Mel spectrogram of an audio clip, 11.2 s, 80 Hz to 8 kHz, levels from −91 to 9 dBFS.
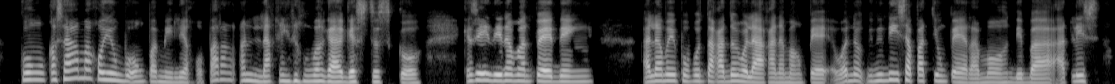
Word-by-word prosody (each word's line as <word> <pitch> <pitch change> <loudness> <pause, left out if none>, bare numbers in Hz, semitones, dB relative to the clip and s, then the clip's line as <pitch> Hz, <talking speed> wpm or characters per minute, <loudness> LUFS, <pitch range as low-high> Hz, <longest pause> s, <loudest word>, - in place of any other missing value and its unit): Kung 245 0 0
kasama 280 +4 0
ko 260 - +3
'yong 230 -5 +2
buong 180 0 0
pamilya 170 -4 -3
ko 150 - -14
parang 245 -1 -5
ang 220 0 -1
laki 190 +1 -2
ng 205 - -1
magagastos 180 -2 +2
ko." 145 -1 -2 0.4
Kasi 230 +4 +4
hindi 210 - +7
naman 205 -2 +1
pwedeng, 185 -1 +4 0.5
alam 205 +4 +2
mo - - +4
'yong 210 0 -1
pupunta 195 -2 -1
ka 180 - +3
do'n 205 +2 +1
wala 165 -4 +4
ka 160 - -3
namang 150 -1 -5
pe 145 0 -1
o - - -2
ano, 210 +1 -2
hindi 215 +4 -1
sapat 210 -3 -1
'yong 195 -1 -6
pera 155 -4 -1
mo, 155 0 -3
'di 150 -1 -3
ba? 145 0 +1
At - - -4
least, 200 -1 -3
195 Hz, 205 wpm, -23 LUFS, 170-215 Hz, 0.5 s, hindi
